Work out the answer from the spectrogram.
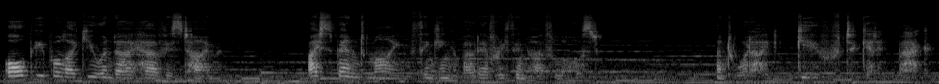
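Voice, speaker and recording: A deep, regal game queen, weary and wistful. She speaks like a reflective storyteller, very slowly, a little distant under clear music. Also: steady tone. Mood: weary, sincere.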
